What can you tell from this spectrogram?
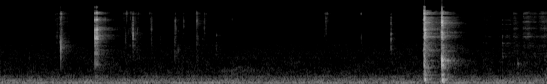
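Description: Stainless steel serving tongs clinking against a glass baking dish and a ceramic plate while baked onions are dished out: a sharp clink about a second in and two quick ones just past four seconds, with light ticks and scrapes between.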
